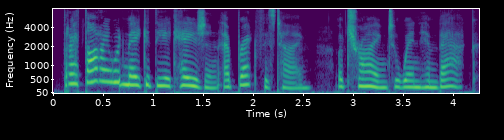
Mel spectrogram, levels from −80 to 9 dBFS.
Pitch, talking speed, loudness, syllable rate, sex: 265 Hz, 255 wpm, -16 LUFS, 5.5 syllables/s, female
